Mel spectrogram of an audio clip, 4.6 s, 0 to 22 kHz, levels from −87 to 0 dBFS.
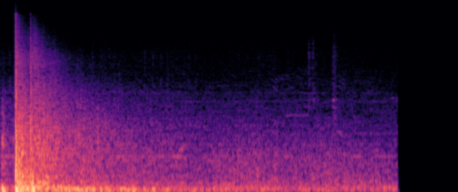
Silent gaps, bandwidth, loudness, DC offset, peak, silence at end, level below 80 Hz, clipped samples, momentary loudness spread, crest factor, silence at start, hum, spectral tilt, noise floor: none; 12.5 kHz; -19 LUFS; under 0.1%; 0 dBFS; 0.6 s; -22 dBFS; under 0.1%; 22 LU; 20 dB; 0 s; none; -7 dB/octave; -87 dBFS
